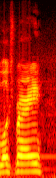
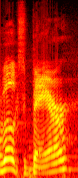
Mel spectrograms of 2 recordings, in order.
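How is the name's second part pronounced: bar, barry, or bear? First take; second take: barry; bear. First: The second part sounds like 'Barry', two syllables. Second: The second part sounds like 'bear', one syllable. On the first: This is how the name is actually said. "was pronounced Barry" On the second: The final E changes the vowel sound. "the E at the end usually makes the vowel say its name"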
